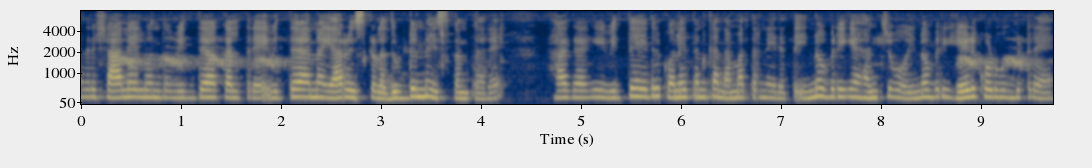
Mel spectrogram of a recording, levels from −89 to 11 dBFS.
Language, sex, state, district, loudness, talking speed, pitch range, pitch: Kannada, female, Karnataka, Shimoga, -17 LUFS, 135 wpm, 215-240 Hz, 225 Hz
